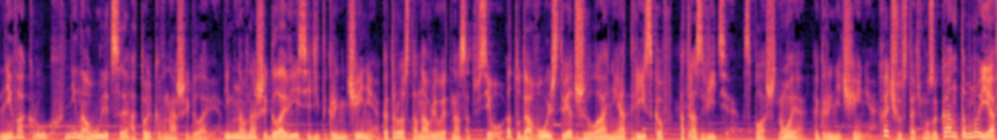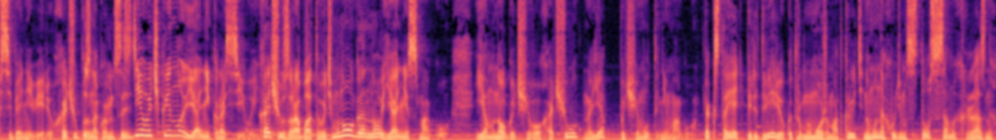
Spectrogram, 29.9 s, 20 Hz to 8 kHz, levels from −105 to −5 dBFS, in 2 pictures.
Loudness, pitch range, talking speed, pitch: -18 LUFS, 95-155 Hz, 155 wpm, 115 Hz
